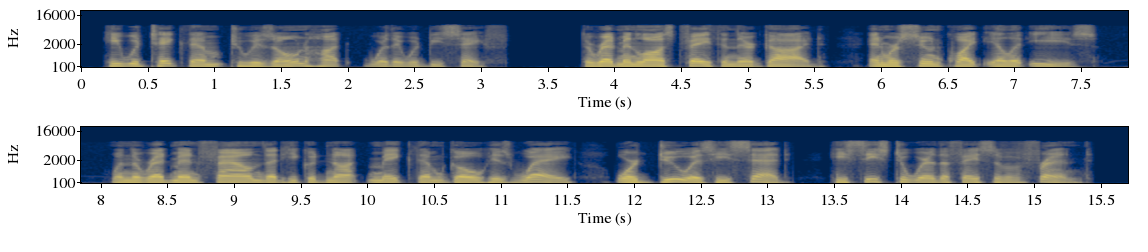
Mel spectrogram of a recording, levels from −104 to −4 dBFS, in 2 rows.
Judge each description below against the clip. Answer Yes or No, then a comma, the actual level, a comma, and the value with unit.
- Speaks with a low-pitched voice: Yes, low, 130 Hz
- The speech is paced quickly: Yes, fast, 215 wpm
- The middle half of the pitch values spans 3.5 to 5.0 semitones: No, average, 3.0 semitones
